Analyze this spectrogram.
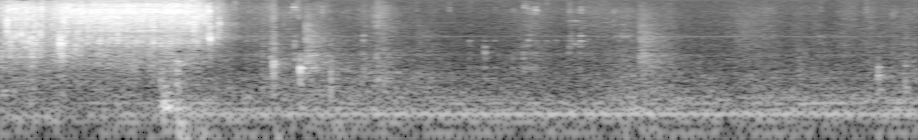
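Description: Kitchen sink tap running and splashing, shut off about a second in; afterwards only a few faint handling clicks over a low steady hum.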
